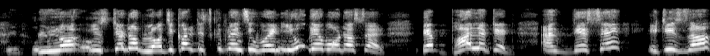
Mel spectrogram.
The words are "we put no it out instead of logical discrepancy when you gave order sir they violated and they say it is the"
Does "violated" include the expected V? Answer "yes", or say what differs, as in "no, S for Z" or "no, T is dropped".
no, B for V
